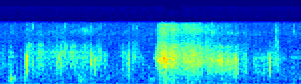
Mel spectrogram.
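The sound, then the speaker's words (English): Footsteps of a person starting a run: soft, quick footfalls in an uneven rhythm, faint, with a slightly louder scuffing stretch midway. “all right, let's get this run started.”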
